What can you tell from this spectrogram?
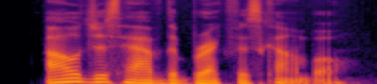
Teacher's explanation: The stress is on the food item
